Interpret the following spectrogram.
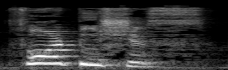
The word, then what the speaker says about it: fortuitous: सबसे पहला वर्ड है फोर्टूशियस। फोर्टूशियस की स्पेलिंग है FORTUITOUS और इसका मतलब होता है लकी होना, बहुत ज्यादा किस्मत वाला होना।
